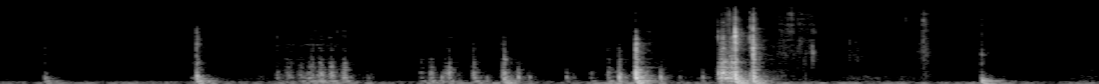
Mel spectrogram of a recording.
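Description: Light knocks and clicks with a short scratching, from a pointed hand tool being pressed into the edge of a wooden box and tools being handled on the bench. The loudest cluster of clicks comes about five and a half seconds in.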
